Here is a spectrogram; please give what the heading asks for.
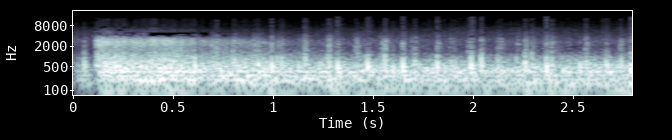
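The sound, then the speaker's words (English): Blasting powder explodes at a mine in a valley at night: a loud, deep boom that rolls on as a sustained rumble with scattered crackling bursts. “They used blasting powder. It's so late. Today's work should be over.”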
